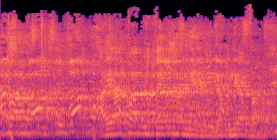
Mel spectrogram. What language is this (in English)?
Hebrew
